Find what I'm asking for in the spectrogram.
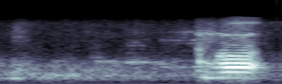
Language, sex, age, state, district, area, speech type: Marathi, male, 30-45, Maharashtra, Akola, urban, conversation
